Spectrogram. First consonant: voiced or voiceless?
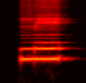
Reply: voiced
